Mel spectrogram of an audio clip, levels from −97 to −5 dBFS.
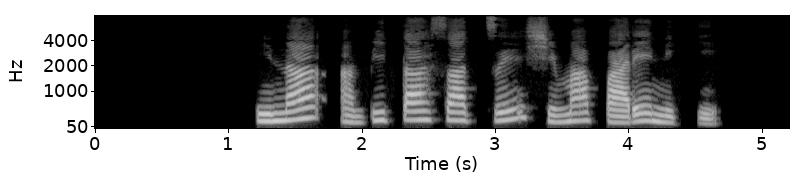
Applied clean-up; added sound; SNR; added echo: none; none; none; none.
